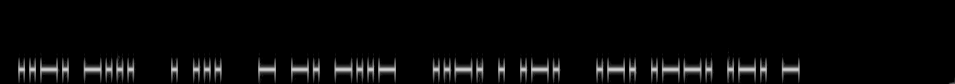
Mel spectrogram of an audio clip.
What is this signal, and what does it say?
Morse code, heard as a keyed tone, about 22 wpm, 700 Hz. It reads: FB ES TNX FER RPRT
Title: Practice QSO - Exchange 2 - Info - 22wpm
